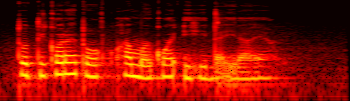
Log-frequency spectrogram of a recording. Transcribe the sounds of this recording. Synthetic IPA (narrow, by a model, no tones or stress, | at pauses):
totikɔɾɛtwɔhamɔɛkwaʔihida̰ʔḭɾaja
